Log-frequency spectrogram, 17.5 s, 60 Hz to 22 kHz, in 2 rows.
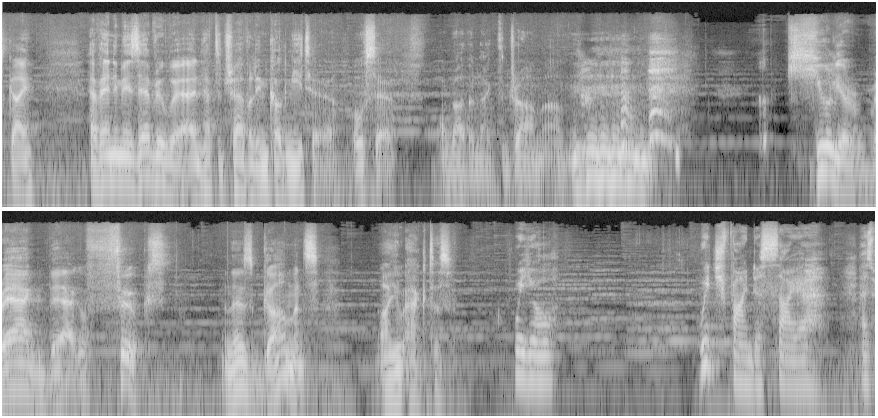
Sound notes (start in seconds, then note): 5.7 laughing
